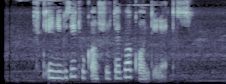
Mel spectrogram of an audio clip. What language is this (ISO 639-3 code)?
kat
